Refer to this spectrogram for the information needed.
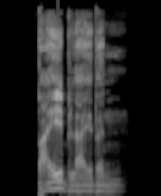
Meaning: to continue
- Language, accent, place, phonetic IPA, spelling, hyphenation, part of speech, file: German, Germany, Berlin, [ˈbaɪ̯ˌblaɪ̯bn̩], beibleiben, bei‧blei‧ben, verb, De-beibleiben.ogg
